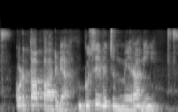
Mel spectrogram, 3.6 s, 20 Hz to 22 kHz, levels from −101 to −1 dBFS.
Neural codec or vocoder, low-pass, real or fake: codec, 16 kHz, 4 kbps, X-Codec, HuBERT features, trained on balanced general audio; 7.2 kHz; fake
